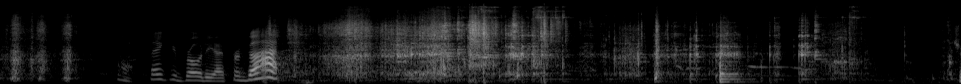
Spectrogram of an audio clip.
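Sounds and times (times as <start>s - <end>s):
speech: 1.8s - 3.2s, 4.1s - 5.3s
coins being dumped into a can: 3.0s - 8.8s.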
